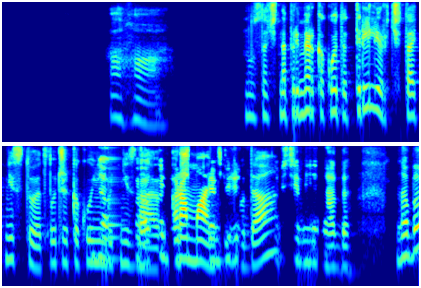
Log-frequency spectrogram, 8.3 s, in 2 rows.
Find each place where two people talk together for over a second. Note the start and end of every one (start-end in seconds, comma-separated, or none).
5.0-6.9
